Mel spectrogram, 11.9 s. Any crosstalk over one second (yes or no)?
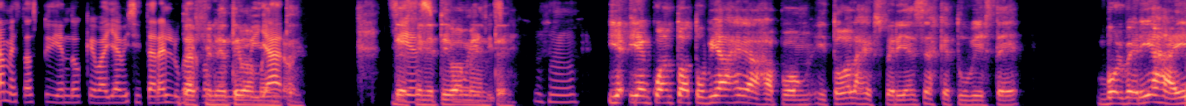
yes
